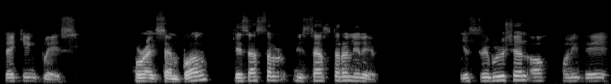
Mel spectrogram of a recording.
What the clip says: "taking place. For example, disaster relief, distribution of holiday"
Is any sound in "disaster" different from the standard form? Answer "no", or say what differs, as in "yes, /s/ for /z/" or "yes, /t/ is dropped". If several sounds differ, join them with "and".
yes, /s/ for /t/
